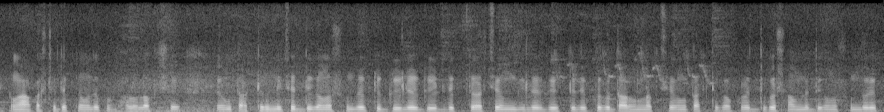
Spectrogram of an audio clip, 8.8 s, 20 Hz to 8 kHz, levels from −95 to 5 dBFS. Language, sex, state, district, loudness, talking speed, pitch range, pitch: Bengali, male, West Bengal, Jalpaiguri, -20 LUFS, 260 wpm, 115-130 Hz, 120 Hz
